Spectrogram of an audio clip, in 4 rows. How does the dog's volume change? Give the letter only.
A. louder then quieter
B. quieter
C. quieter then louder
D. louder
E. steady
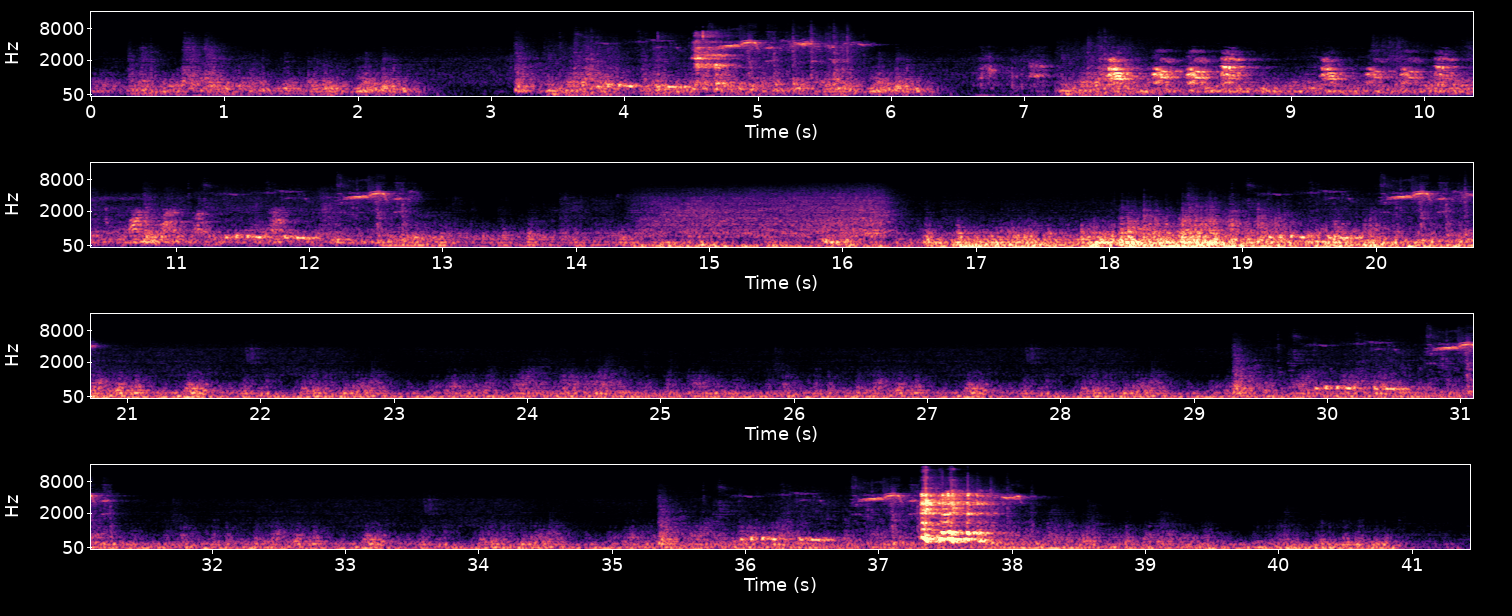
B.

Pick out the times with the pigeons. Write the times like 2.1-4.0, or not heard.
3.1-5.8, 10.8-12.8, 18.6-20.8, 29.2-31.3, 35.3-38.2.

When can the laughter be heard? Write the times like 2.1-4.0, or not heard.
4.2-4.8, 37.3-37.8.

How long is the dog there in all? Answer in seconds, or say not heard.
5 s.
